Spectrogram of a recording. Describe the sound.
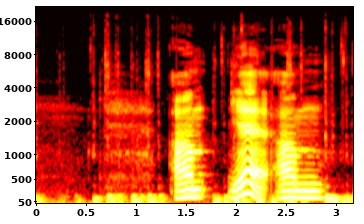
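Rapid clicking of keys on a computer keyboard, with a brief stretch of voiced murmuring or humming partway through before the light tapping continues.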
